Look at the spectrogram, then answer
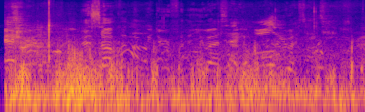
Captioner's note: voiceover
